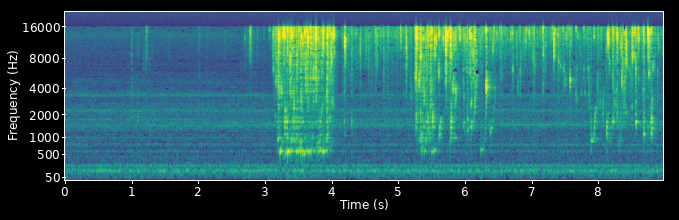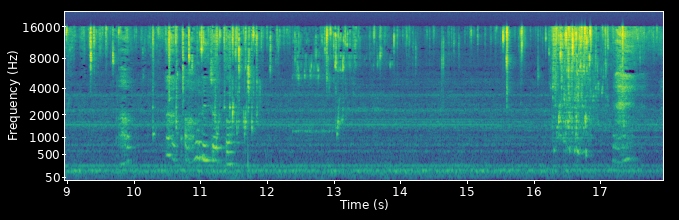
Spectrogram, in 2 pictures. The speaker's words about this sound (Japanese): それでは、トイレに到着しましたので、早速おしっこしていきたいと思います。よいしょ、出るかな。じゃあ行きます。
